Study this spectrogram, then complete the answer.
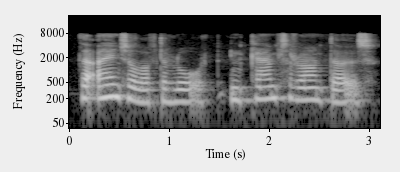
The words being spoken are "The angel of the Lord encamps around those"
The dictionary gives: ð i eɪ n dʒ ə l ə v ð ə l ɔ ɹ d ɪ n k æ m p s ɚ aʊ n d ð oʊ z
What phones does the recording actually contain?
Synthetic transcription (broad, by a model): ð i eɪ n dʒ ə l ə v ð ə l ɔ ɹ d ɪ n k æ m p s ɚ aʊ n d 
